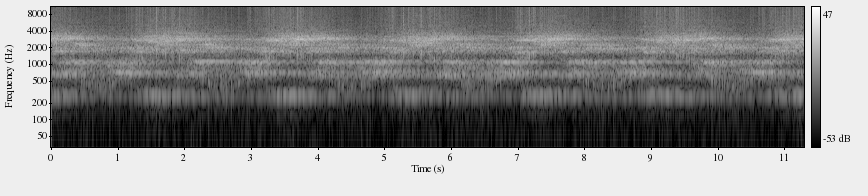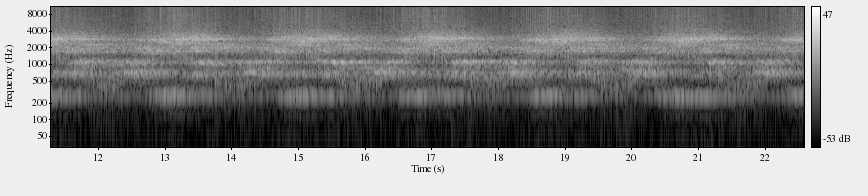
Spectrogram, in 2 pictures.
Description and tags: Steady State Fate Quantum Rainbow 2, Quanta, thru Intellijel Rainmaker
ambience, atmosphere, soundscape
